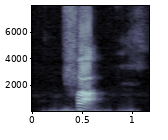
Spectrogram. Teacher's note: আরবিতে ফা যে হরফটা আছে এটা উচ্চারণের সময় আমাদের উপরের দুইটা দাঁত নিচের ঠোঁটের সাথে লাগিয়ে উচ্চারণ করি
